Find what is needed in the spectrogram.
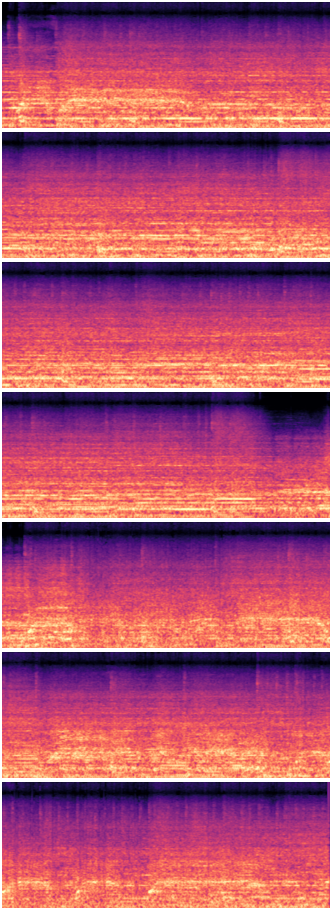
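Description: Live heavy rock band playing loudly through a venue PA, with sustained keyboard-like tones over the full band. A little past halfway the sound briefly thins, then a heavier deep bass comes in.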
